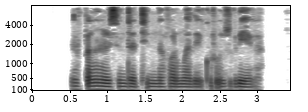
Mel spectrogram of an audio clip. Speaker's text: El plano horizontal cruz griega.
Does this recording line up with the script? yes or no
no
